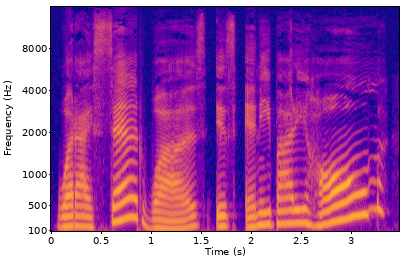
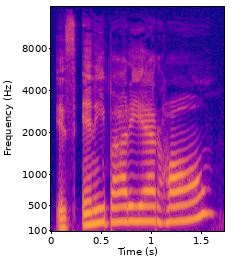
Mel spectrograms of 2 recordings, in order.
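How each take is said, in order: First: Louder, high, insistent holler rising at the end; very loud call. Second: High call rising to a long end. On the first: Bear calls again into a silent burrow, very loud. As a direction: repeat it loudly and emphatically. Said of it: "called out Pooh very loudly". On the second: Bear calls into a burrow, calling out. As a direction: call down into a hole. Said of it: "and called out". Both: A narrator's reading.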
